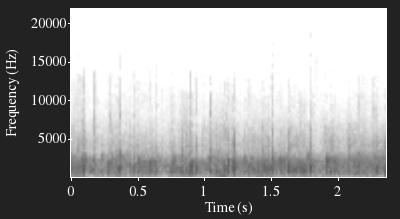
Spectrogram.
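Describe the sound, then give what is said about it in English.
Loud, sustained applause from an audience, thick and even clapping with no pause, as people are urged to applaud others for their good work. “you need to applaud these people, you know. You're doing a good job.”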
